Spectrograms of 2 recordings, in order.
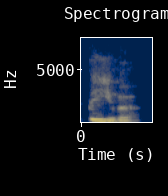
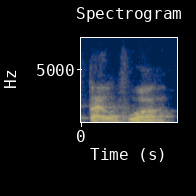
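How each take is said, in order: First: It sounds like the animal name, without an L. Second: It is said as spelt, with an L. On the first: This is how the locals say it. The speaker calls it right. "we pronounce it as Beaver" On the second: This is how the spelling suggests saying it. The speaker calls it wrong. "you'd say it as Belvoir"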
